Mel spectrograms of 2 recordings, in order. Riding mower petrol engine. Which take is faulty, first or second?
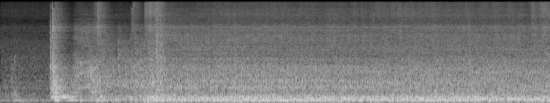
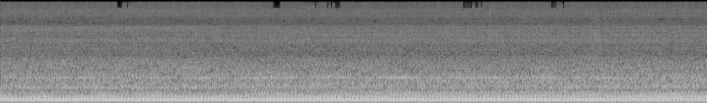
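first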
